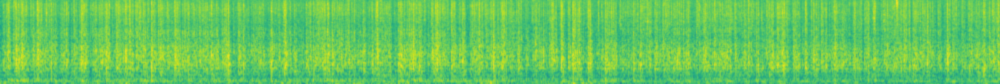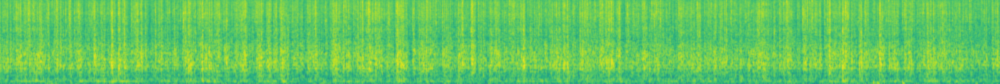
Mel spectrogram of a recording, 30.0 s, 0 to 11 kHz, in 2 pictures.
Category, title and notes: Soundscapes > Nature
Light Autumn Rain on the Metal Roof of the Car #002
The sound of November rain on the metal roof of the car
autumn, car, field-recording, metal, rain, raining, water, weather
